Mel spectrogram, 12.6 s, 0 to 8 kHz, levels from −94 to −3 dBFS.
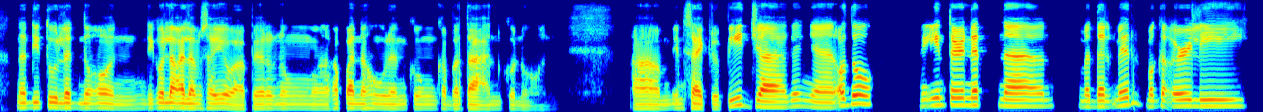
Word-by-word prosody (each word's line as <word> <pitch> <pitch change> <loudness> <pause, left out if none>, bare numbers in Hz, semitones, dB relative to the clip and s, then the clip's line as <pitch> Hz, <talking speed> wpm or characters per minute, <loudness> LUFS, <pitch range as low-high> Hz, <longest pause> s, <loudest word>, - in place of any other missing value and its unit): na 130 - -3
di 130 +1 -2
tulad 130 -2 -1
noon. 115 -3 -5
'Di 115 - -7
ko 130 +2 0
lang 130 -2 +5
alam 120 -1 +2
sa 120 +1 -2
'yo 120 -1 0
ah, 100 -1 -3
pero 110 0 -4
no'ng 110 -1 -9
mga 105 - -7
kapanahunan 115 -2 -3
kong 110 0 -10
kabataan 105 -1 -3
ko 105 - -12
noon, 85 -3 -19 0.8
um, 105 -1 -2
encyclopedia, 145 - +2
ganyan. 145 -5 -1
Although 225 +5 +3 0.5
may 180 +3 +3
Internet 195 0 +6
na 170 -1 +4 0.4
madal 155 0 0
meron 195 +8 0
mag-e-early, 170 +1 0
125 Hz, 140 wpm, -25 LUFS, 110-165 Hz, 0.8 s, Internet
